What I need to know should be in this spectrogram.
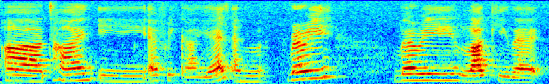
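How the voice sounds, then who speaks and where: A woman's voice: medium pitch, slow, slight background noise, rough recording. A woman from Taiwan, an actress as a podcast guest, speaking hesitantly and searching for words. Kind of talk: casual interview chat.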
